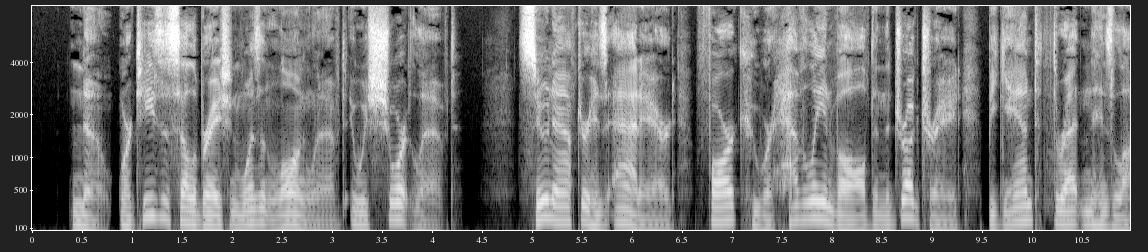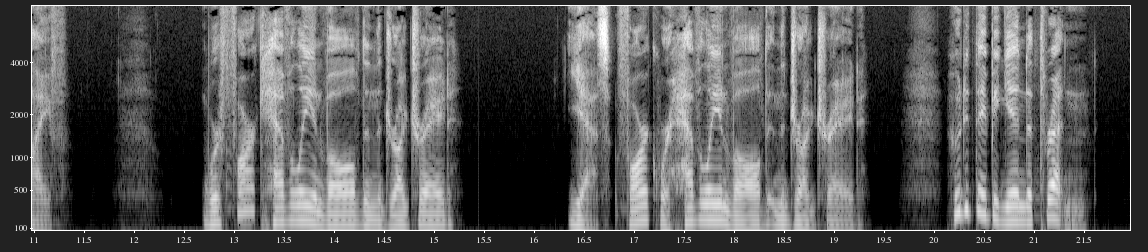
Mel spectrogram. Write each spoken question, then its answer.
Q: Who did they begin to threaten?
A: They began to threaten Ortiz.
